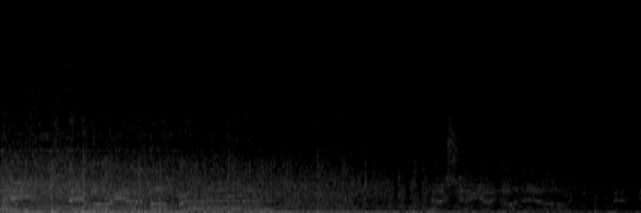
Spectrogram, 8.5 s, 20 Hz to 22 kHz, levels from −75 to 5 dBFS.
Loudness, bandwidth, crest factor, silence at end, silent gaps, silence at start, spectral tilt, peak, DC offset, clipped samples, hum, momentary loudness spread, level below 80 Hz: -52 LUFS; 15.5 kHz; 16 dB; 0 s; none; 0 s; -4 dB/octave; -36 dBFS; under 0.1%; under 0.1%; none; 15 LU; -62 dBFS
